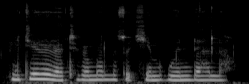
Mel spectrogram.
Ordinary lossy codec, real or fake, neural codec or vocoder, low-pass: none; real; none; 19.8 kHz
